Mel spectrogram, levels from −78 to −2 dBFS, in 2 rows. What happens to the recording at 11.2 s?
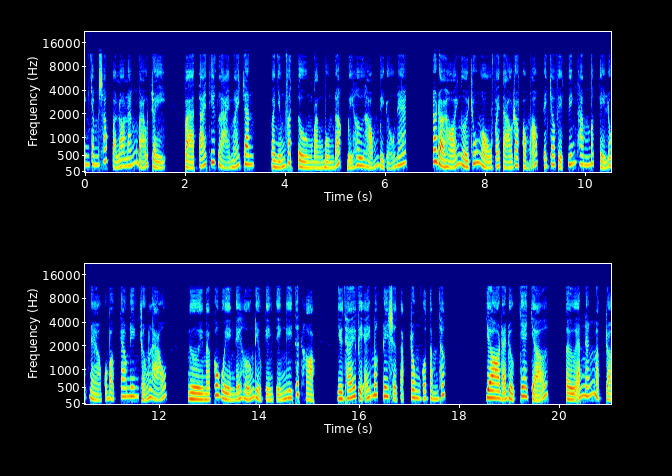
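At 11.2 s the speech carries a 25 Hz buzz from the resampler restarting on every block (0.0 to 14.72 s). Each 40 ms block was converted from 24 kHz to 48 kHz without its neighbours, leaving an edge error. Unlike mains hum, the buzz vanishes in pauses.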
